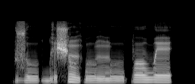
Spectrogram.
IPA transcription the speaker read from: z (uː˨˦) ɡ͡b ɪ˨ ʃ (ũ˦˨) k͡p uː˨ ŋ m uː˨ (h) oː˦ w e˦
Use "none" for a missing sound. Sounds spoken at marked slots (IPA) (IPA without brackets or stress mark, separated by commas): uː˨, ũ˦˨, p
